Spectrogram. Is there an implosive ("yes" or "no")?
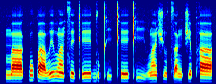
no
